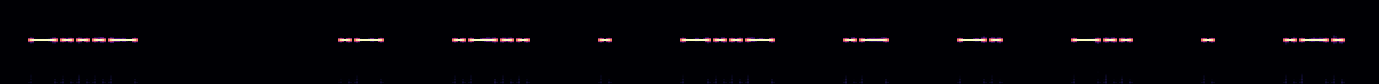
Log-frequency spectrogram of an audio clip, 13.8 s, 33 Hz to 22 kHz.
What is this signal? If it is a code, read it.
Morse code, heard as a keyed tone, about 15 wpm, spaced as for 8 wpm, 1000 Hz. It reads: <BT> ALEXANDER
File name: 8wpm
